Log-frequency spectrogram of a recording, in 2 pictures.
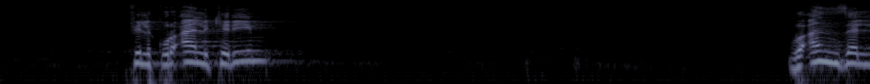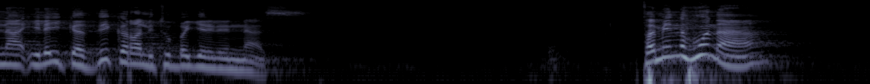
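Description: A young man speaks into a microphone with emotion, in short phrases with pauses.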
